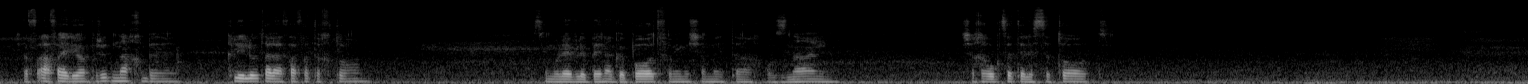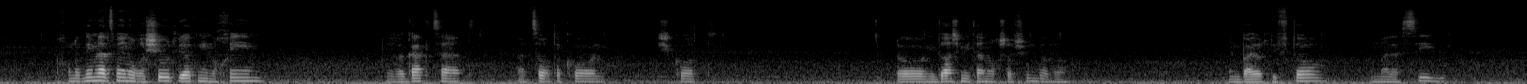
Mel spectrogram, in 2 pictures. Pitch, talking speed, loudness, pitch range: 115 Hz, 85 wpm, -32 LUFS, 95-130 Hz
